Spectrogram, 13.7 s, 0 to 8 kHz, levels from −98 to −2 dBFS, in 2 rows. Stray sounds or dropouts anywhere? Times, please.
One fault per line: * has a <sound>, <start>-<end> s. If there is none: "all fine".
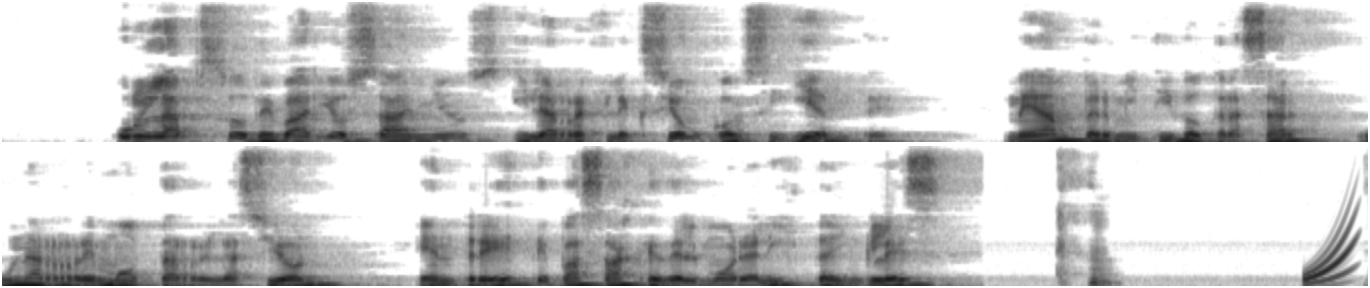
* has a cough, 12.1-12.5 s
* has a chirp, 13.3-13.6 s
